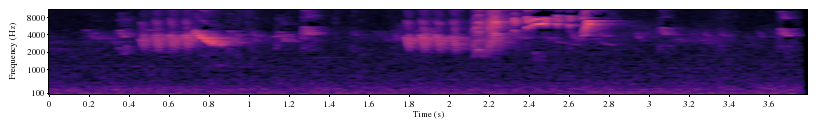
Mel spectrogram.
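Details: Song thrush singing: rough, scratchy high phrases, one early and a longer twittering burst later, with brief thin whistles mixed in.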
